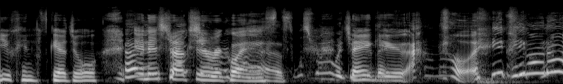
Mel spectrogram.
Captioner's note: laughs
